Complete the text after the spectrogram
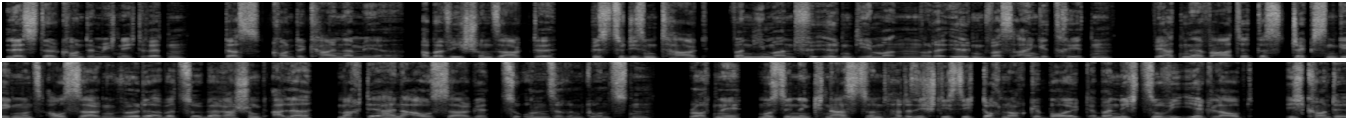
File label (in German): casting Erzaehlung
